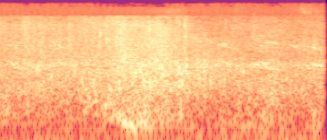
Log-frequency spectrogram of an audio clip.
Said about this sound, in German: Er saß im warmen Sand und hörte dem fernen Rauschen der Wellen zu, wie sie brechen, fallen und wieder aufstehen, um zu ihrem ewigen Tanz zurückzukehren.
